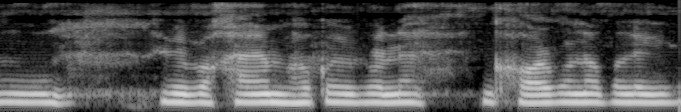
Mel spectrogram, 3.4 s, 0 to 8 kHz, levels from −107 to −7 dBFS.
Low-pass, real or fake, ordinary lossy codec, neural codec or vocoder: 7.2 kHz; fake; none; codec, 16 kHz, 4 kbps, FunCodec, trained on LibriTTS, 50 frames a second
